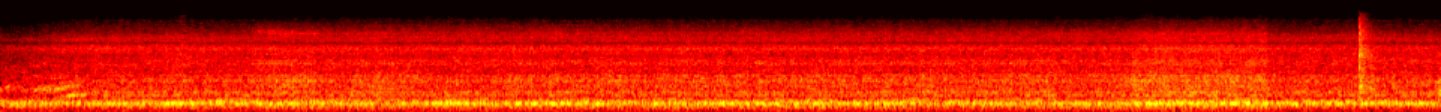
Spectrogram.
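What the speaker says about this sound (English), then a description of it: "if you want to slow the machine down, you make sure you don't go in and move anything until it stops" A lathe spindle runs steadily during knurling, a constant close mechanical hum and whir with a faint high whine, unbroken throughout with no talk.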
